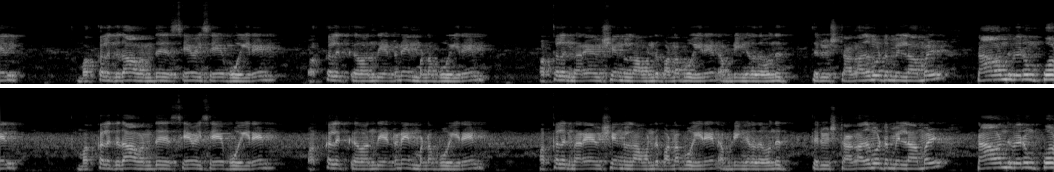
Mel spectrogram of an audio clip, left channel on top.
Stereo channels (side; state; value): both; normal; correlation 0.38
